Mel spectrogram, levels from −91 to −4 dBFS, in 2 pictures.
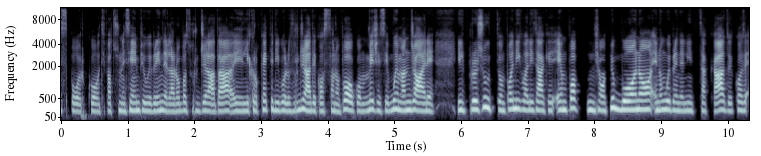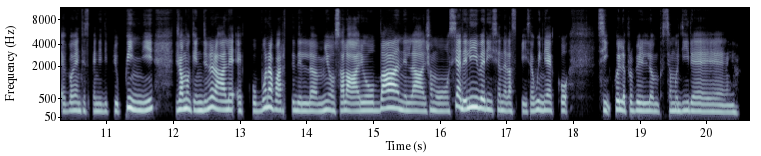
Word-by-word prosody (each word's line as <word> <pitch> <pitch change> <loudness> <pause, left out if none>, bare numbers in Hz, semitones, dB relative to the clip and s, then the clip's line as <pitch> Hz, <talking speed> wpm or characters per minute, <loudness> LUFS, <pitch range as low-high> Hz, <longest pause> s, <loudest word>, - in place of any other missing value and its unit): sporco, 180 -2 -5
ti - - -17
faccio 185 +2 -8
un 190 - -2
esempio, 195 +2 -1
vuoi 185 -1 -2
prendere 185 0 -2
la 175 - 0
roba 180 +3 -3
surgelata 185 -1 +1
e 180 +2 -2
le 185 - -2
crocchette 205 +2 -3
di 200 -2 -2
pollo 190 -2 -2
surgelate 190 0 +2
costano 185 0 -4
poco, 195 -3 +2
invece 195 +2 -1
se 190 +1 -4
vuoi 225 +4 +1
mangiare 195 -2 +3 0.3
il 210 -2 0
prosciutto 225 +1 +1
un 200 - -2
po' 230 - 0
di 235 -1 +3
qualità 205 -1 +1
che 195 0 -5
è - - 0
un 210 - +2
po' 250 +2 +1
diciamo 200 -2 -1
più 260 +4 +3
buono 220 0 +5
e 200 - -3
non 205 +2 +1
vuoi 220 -1 +3
prendere 190 -2 -3
l'insaccato 190 +1 +2
e 180 - -7
cose, 200 0 -3
e 175 - -8
ovviamente 190 +1 -4
spendi 180 +1 -8
di 175 +1 -10
più. 180 +2 -7
Quindi, 215 -3 +2 0.3
diciamo 225 +3 +3
che 210 - -4
in 200 - 0
generale, 215 -1 +2
ecco, 190 0 -9
buona 260 +9 +3
parte 205 -3 -3
del 185 -1 -3
mio 200 +2 -3
salario 195 +1 +1
va 245 +5 +7
nella 190 -3 0
diciamo 180 0 -5
sia 280 - +2
delivery 245 -2 +4
sia 205 - -7
nella 185 -1 -4
spesa. 180 0 -9
Quindi, 200 0 -2
ecco, 195 -1 -4 0.4
sì. 195 - -6
Quello 215 -3 +1
è - - 0
proprio 200 -1 -4
il 185 -1 -3
m - - -7
possiamo 185 +3 -7
dire 170 -4 -5
195 Hz, 220 wpm, -23 LUFS, 185-215 Hz, 0.4 s, va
